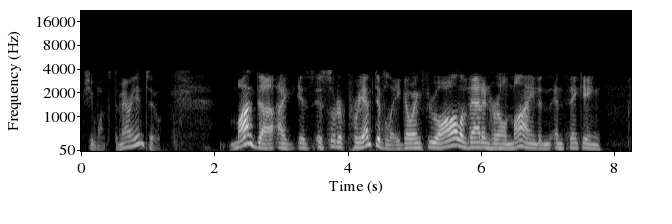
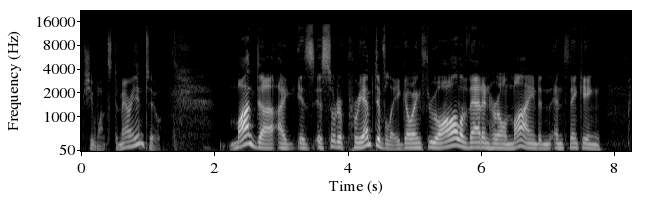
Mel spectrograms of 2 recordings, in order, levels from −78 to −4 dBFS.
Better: second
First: garbled, watery; badly; nothing above 3.5 kHz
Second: none

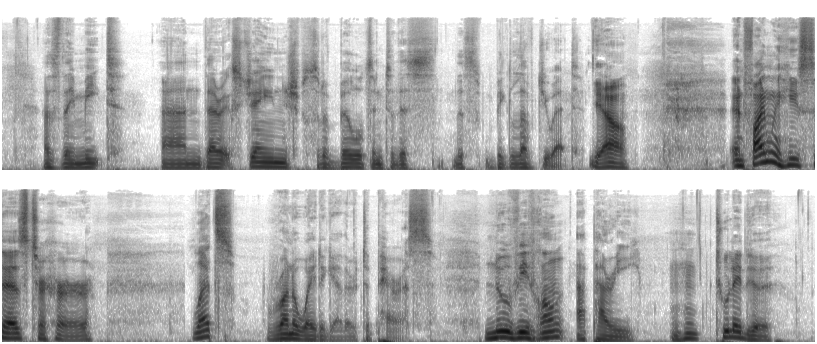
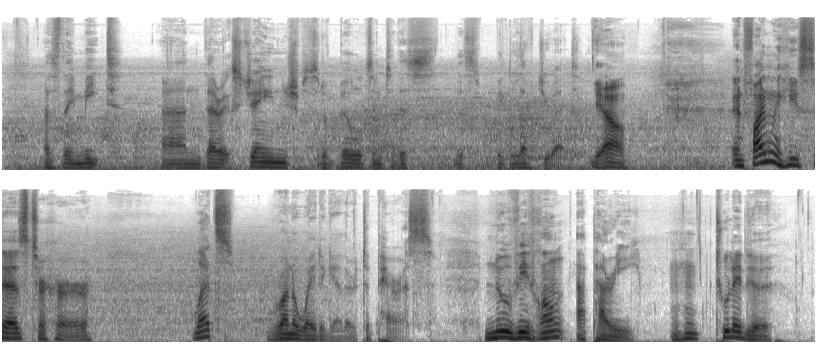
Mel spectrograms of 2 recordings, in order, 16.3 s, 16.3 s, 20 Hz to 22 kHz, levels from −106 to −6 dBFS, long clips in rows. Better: first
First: none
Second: rain or running water; noticeable; until 11 s; 15 dB below the speech

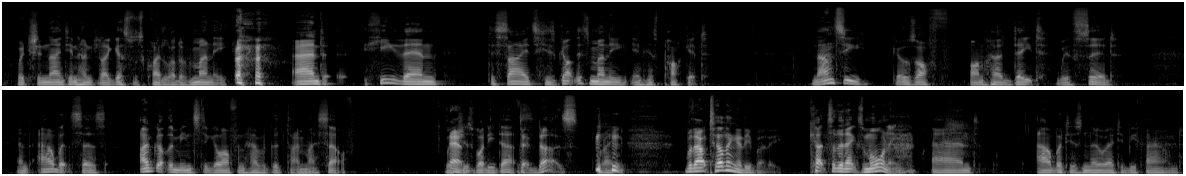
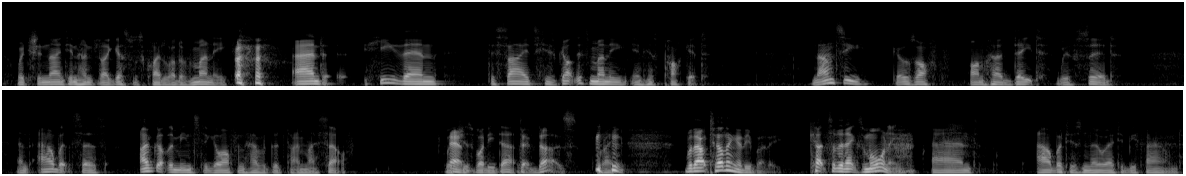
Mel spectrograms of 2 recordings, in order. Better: first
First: none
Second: muffled; very; fading above 2 kHz

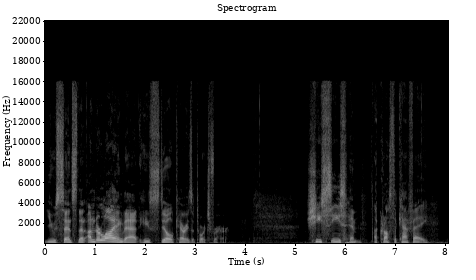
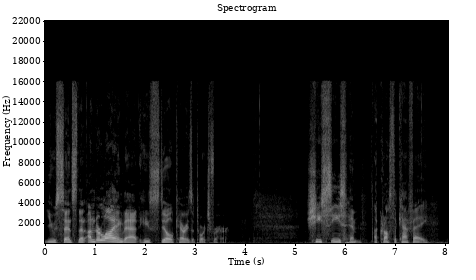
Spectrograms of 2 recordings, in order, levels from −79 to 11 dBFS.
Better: neither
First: none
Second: none

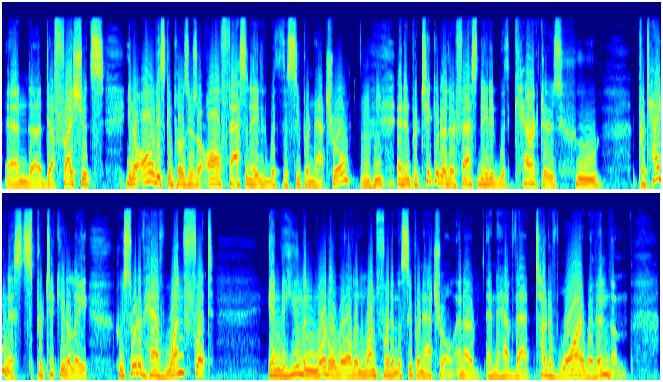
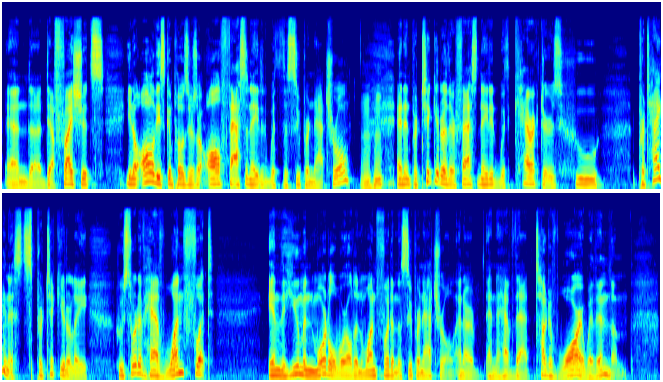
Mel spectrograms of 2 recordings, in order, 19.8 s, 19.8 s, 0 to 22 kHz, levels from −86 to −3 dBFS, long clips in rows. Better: second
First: distortion; heavy; 7 dB below the speech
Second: none

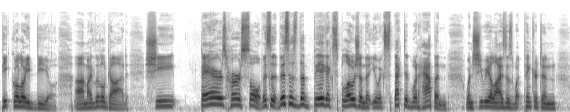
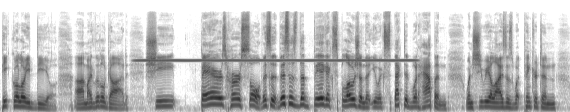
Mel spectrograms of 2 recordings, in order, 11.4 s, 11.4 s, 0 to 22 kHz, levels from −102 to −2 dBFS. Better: first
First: none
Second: high-pitched whine; loud; from 2.5 to 8.5 s; 3 kHz, 8 dB below the speech

